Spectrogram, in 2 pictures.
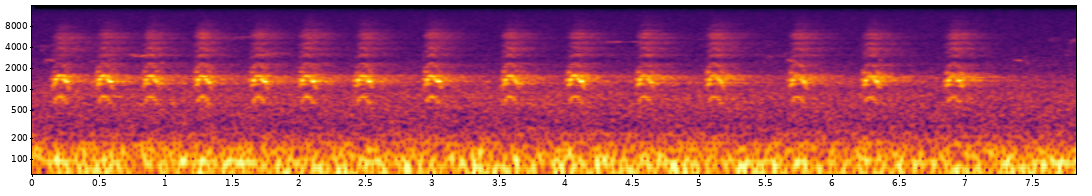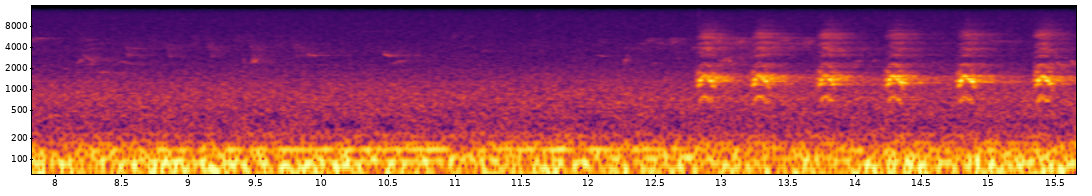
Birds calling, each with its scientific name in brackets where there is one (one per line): Gray Catbird (Dumetella carolinensis)
American Crow (Corvus brachyrhynchos)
